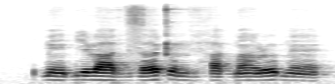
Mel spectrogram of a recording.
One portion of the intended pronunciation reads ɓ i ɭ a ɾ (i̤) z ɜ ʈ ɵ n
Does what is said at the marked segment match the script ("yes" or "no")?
yes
